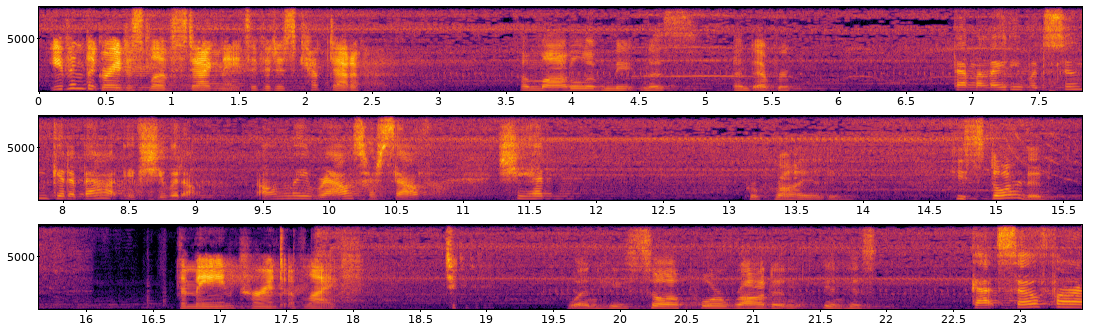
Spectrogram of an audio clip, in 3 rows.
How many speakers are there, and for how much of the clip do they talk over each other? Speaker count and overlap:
3, no overlap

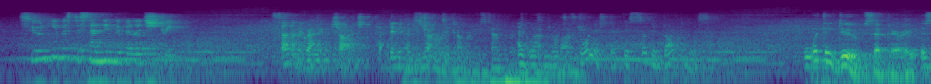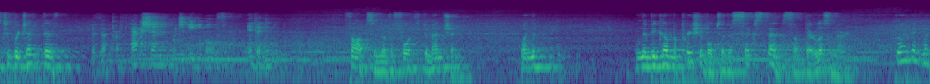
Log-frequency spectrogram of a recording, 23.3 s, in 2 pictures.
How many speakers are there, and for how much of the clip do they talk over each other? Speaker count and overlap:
5, about 7%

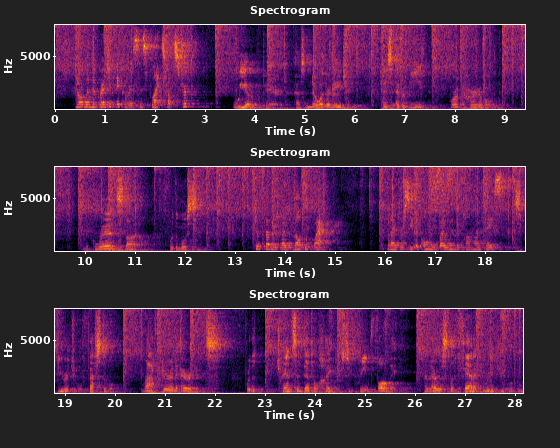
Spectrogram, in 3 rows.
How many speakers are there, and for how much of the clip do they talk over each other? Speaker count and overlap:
2, no overlap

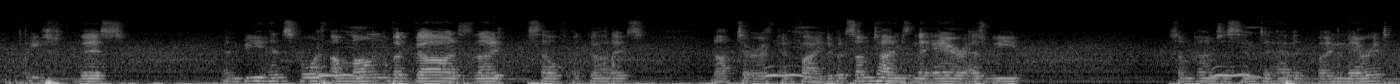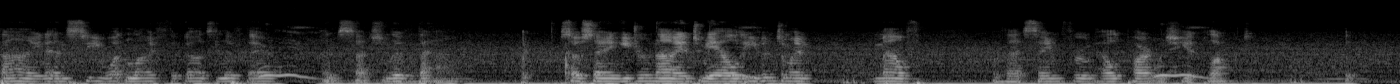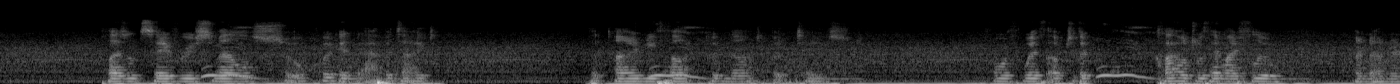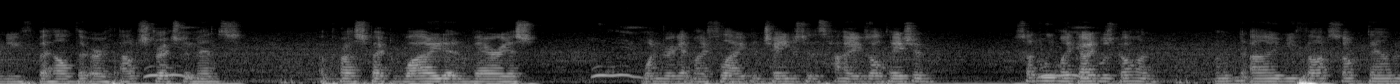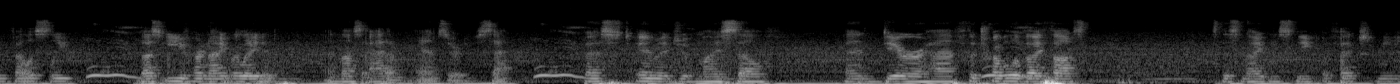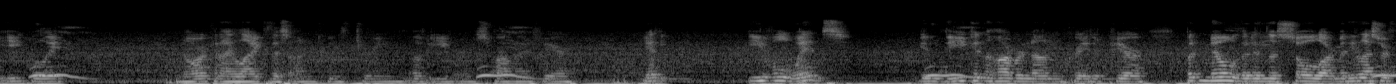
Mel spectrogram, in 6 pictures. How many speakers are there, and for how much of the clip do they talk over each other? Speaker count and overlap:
1, no overlap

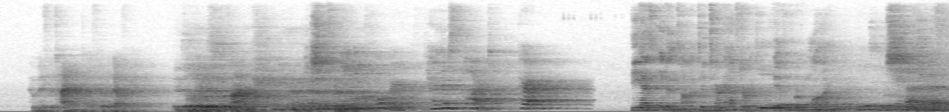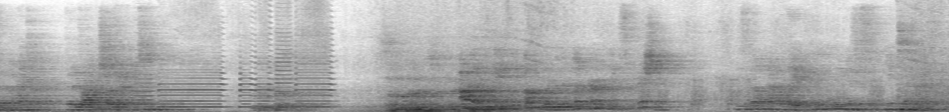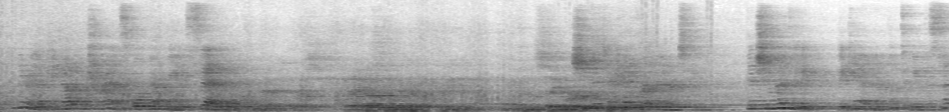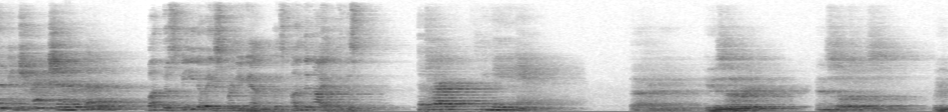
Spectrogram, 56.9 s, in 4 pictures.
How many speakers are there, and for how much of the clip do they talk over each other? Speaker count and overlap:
6, about 12%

